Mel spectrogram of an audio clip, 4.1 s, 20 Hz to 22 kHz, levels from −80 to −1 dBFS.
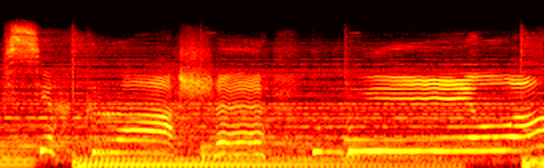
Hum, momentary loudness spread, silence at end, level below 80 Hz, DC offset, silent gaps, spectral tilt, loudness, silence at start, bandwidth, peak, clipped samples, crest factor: none; 10 LU; 0 s; -32 dBFS; under 0.1%; none; -3.5 dB/octave; -18 LUFS; 0 s; 14 kHz; -4 dBFS; under 0.1%; 14 dB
